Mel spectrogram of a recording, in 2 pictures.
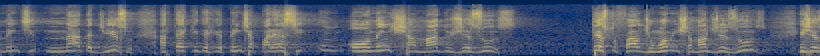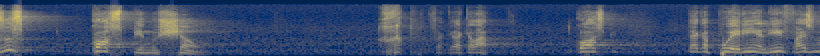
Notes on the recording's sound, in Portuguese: Culto ao vivo do dia 26 de março de 2023, da Congregação Evangélica Luterana da Esperança, de Brasília (DF).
